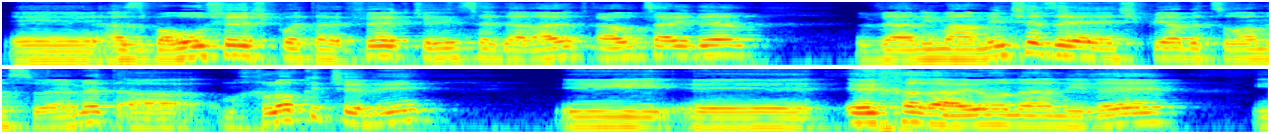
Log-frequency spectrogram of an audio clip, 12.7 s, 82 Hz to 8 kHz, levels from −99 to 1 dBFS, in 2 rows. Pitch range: 115-145 Hz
